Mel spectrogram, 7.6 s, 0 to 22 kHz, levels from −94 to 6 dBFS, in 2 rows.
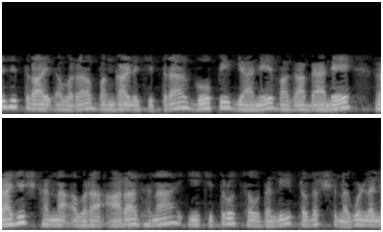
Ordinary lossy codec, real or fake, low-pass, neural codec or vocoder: none; real; 3.6 kHz; none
